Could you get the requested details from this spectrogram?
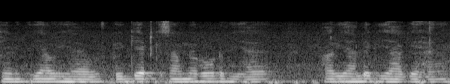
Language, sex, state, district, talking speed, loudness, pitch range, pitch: Hindi, male, Jharkhand, Palamu, 170 wpm, -18 LUFS, 120-130 Hz, 125 Hz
